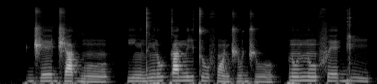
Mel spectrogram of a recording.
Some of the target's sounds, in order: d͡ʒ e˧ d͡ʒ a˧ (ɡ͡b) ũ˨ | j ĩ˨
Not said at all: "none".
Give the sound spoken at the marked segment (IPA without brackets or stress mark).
ɡ͡b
